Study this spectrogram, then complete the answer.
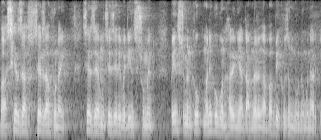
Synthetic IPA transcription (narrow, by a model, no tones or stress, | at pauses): basiɾzaseeɾzaɦunaj | seɾzejamusezeɾebediːnstɾument | beinstɾumenkʰɯk̚maniɡubunɦaɾajnijadamnɐɾɯŋabɐbekʰɯwzɯŋnunumɯnaɾɡi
